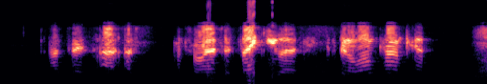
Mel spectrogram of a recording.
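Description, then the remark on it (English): A voice over a cell phone line, thin and tinny, breaking up into choppy bursts with brief dropouts that leave the speech garbled and hard to follow. “If if there's a little breakup, uh, I apologize to everyone. It's uh, probably coming from my cell phone that uh, has a mind of its own sometimes.”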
